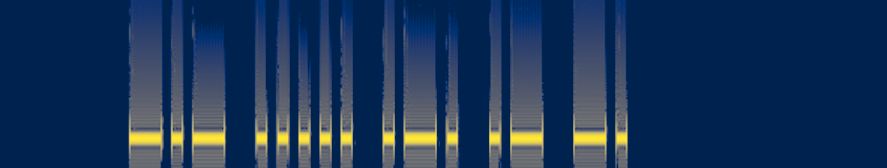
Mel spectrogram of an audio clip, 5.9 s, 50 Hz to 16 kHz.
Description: Morse code, heard as a keyed tone, about 17 wpm, 700 Hz. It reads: K5RAN
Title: USA Call Signs - 5 Characters - Repeated 3x - 17wpm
